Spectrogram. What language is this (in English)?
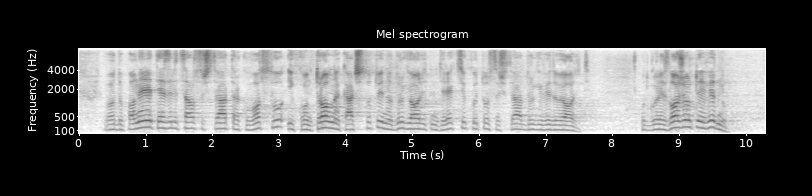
Bulgarian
